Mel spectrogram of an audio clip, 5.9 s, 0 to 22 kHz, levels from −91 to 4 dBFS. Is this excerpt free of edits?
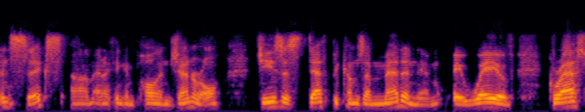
no; 1 cut; at 4.4 s

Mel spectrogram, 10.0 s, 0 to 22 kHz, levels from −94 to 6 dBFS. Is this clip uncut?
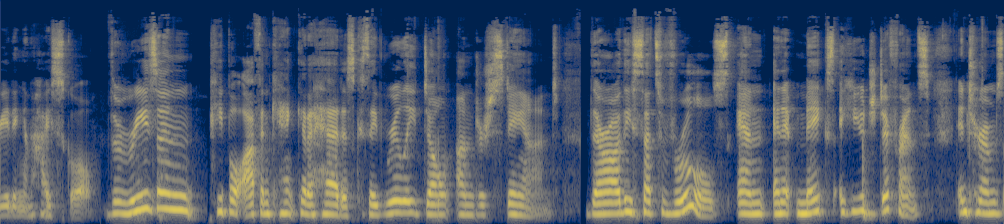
no; 2 cuts; at 1.0 s, 2.0 s

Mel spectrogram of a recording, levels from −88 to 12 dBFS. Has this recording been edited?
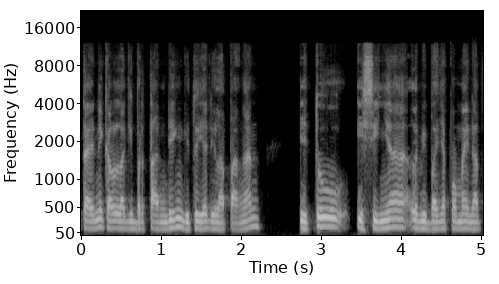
no; 0 cuts

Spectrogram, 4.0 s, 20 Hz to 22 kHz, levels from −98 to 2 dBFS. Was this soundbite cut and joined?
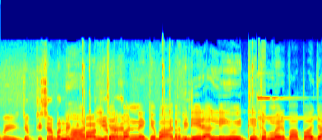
yes; 1 cut; at 2.3 s

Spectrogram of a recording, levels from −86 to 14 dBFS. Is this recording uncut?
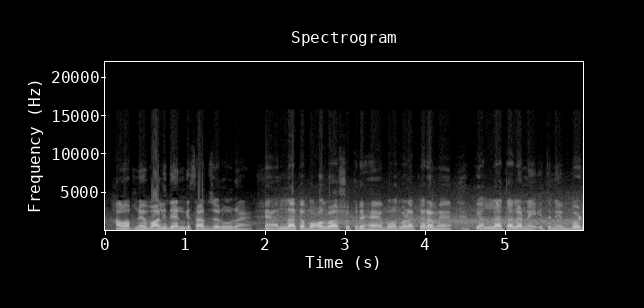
no; 1 cut; at 2.0 s

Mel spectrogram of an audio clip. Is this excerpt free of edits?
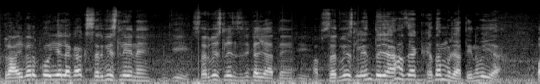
yes; 0 cuts

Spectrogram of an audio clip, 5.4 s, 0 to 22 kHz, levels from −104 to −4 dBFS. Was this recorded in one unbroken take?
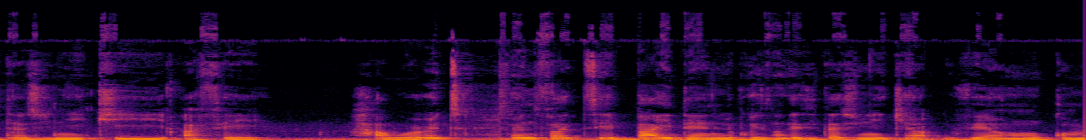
no; 1 cut; at 2.4 s

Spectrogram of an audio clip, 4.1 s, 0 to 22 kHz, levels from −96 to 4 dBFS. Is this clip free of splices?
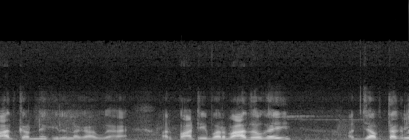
yes; 0 cuts

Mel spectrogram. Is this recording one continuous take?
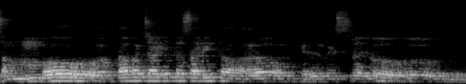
yes; 0 cuts

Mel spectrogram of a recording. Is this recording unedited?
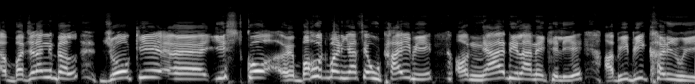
yes; 0 cuts

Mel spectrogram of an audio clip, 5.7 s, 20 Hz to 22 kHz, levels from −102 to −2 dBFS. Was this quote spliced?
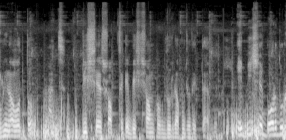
yes; 1 cut; at 4.5 s

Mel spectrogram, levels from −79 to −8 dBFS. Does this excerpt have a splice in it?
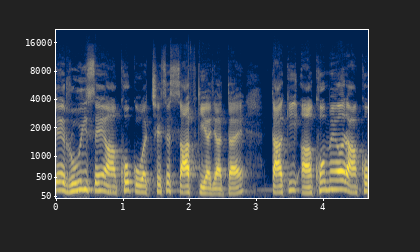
no; 0 cuts

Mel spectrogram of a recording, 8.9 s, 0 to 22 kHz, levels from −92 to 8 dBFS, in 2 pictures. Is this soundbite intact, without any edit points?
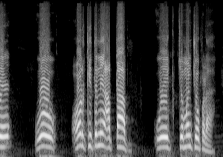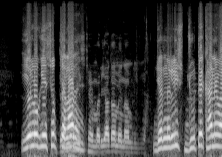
yes; 0 cuts

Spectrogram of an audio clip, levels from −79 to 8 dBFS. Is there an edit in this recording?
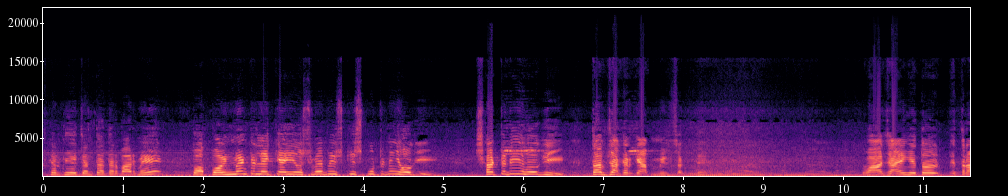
no; 0 cuts

